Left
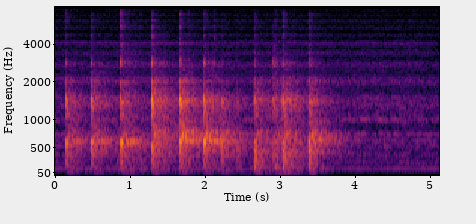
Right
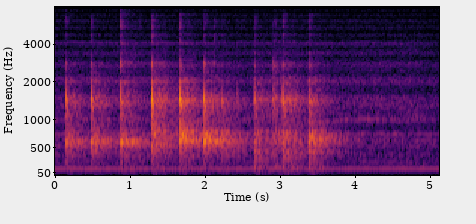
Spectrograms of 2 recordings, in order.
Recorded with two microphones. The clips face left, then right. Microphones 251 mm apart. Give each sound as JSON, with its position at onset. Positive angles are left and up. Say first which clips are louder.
{"t": 0.1, "sound": "hammering", "louder": "left 3 dB", "side_deg": 40, "distance_m": 2.5}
